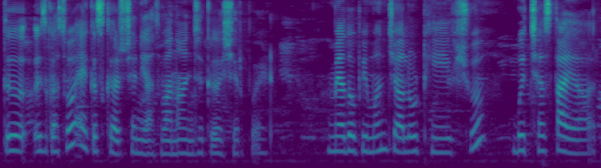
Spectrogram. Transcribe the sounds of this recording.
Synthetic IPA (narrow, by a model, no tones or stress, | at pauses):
t̪ɨɨs̬ɡasoekɨskɐɾt͡ʃʰɐnjaːt̪ʰʋanaːnʲd͡ʒɨkɨɐʃiɾpəʈ | med̪oːpimɐnt͡ʃaloʈʰiːkt͡ʃʰu | bɨt͡ʃʰɐst̪ajaːɾ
